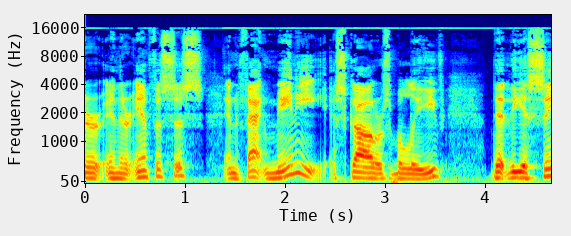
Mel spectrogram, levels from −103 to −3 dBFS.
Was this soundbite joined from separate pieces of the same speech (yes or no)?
yes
